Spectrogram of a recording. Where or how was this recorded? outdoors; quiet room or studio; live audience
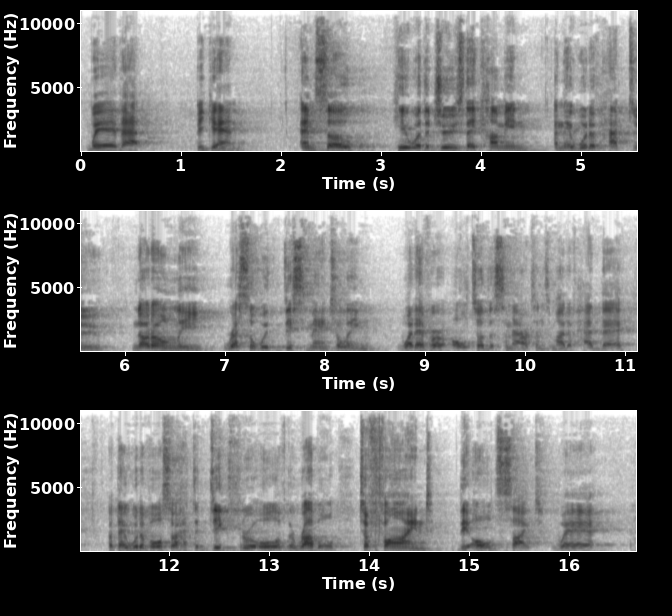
live audience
